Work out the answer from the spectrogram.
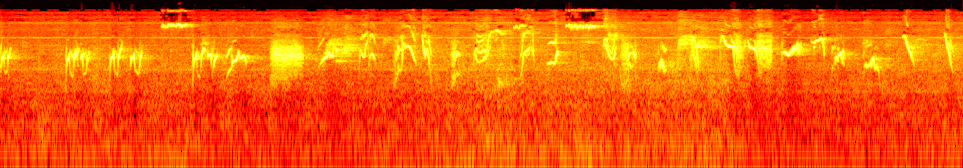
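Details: Cucak cungkok delivering "ngeroll tembak" rolling song, played as therapy for caged birds that have stopped singing: continuous fast sequence of high whistled notes, sharp upslurs and short bursts, closely spaced with no pauses.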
